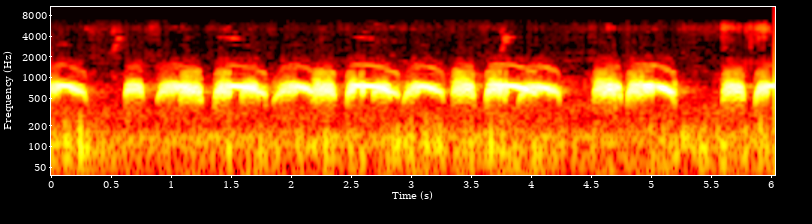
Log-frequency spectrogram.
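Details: Wild spotted dove caught in a small rope trap, calling angrily on 04/07/2017. The coos are short, rough and mid-pitched, several bending upward at the end, and repeat almost continuously in an irregular stutter.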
